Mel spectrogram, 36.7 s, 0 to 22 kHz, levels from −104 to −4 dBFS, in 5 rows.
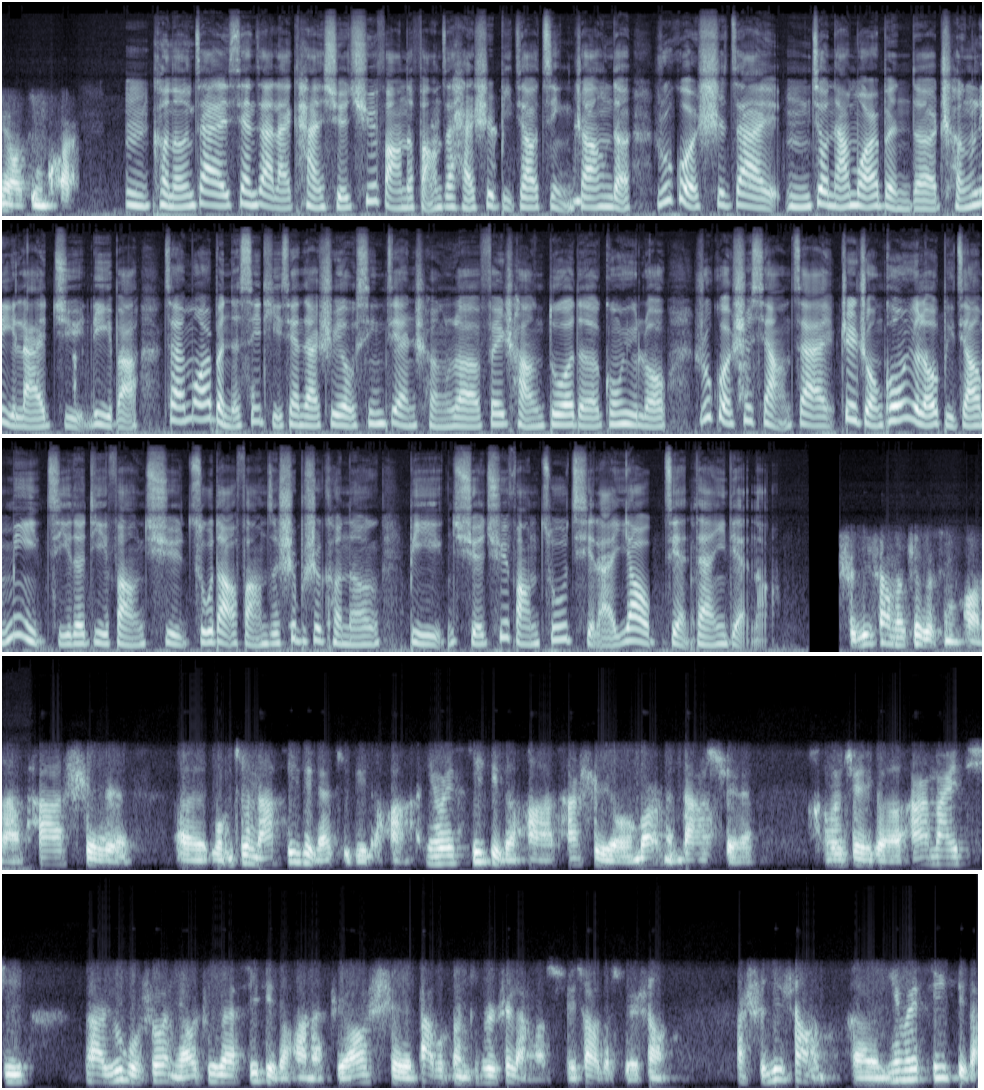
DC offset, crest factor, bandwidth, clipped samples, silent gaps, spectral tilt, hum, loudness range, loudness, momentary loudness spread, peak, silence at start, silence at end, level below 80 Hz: under 0.1%; 16 dB; 18 kHz; under 0.1%; 20.76-20.99 s; -4.5 dB/octave; none; 3 LU; -17 LUFS; 6 LU; -2 dBFS; 0 s; 0 s; -50 dBFS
